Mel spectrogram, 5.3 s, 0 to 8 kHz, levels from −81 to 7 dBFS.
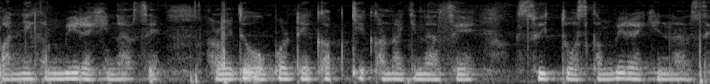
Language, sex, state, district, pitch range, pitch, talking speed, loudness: Nagamese, female, Nagaland, Dimapur, 185-195 Hz, 190 Hz, 215 wpm, -18 LUFS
